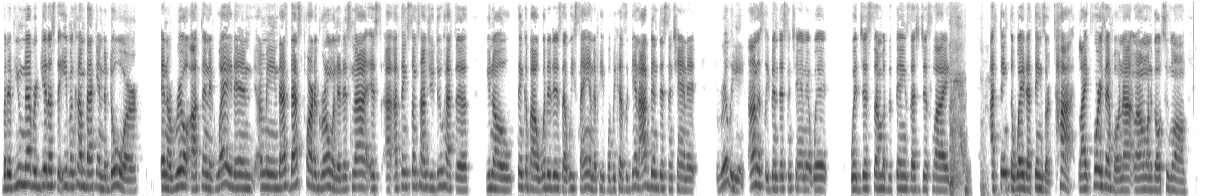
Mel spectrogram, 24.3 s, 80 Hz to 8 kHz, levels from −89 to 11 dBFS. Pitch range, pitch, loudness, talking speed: 180-215 Hz, 195 Hz, -19 LUFS, 225 wpm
